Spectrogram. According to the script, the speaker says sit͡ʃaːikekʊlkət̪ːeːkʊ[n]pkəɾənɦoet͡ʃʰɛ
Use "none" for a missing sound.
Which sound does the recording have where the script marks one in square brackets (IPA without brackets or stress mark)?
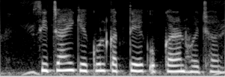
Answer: none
